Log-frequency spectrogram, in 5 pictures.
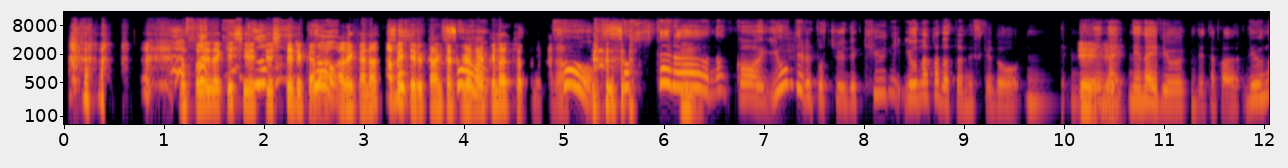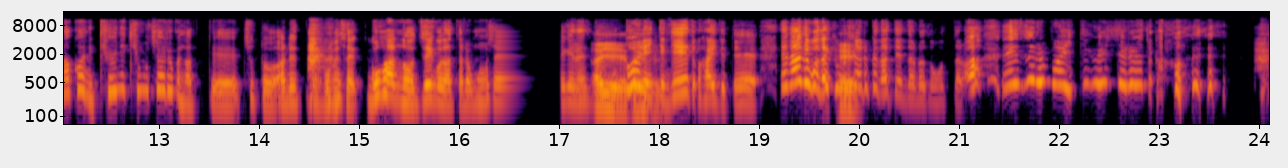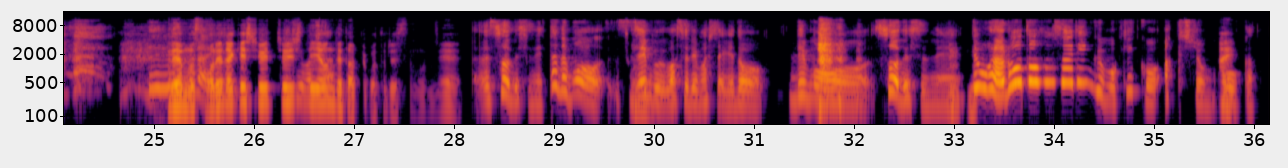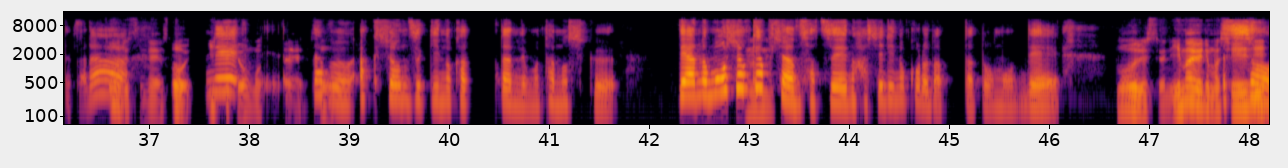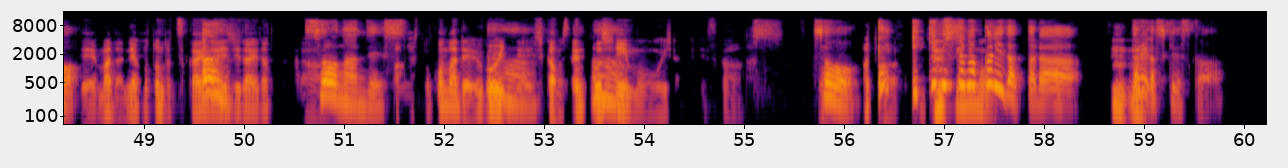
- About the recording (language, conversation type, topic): Japanese, unstructured, 好きな映画のジャンルについて、どう思いますか？
- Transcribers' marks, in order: laugh; laugh; other background noise; distorted speech; laugh; laughing while speaking: "とか思って"; chuckle; laugh; other noise; in English: "モーションキャプチャー"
